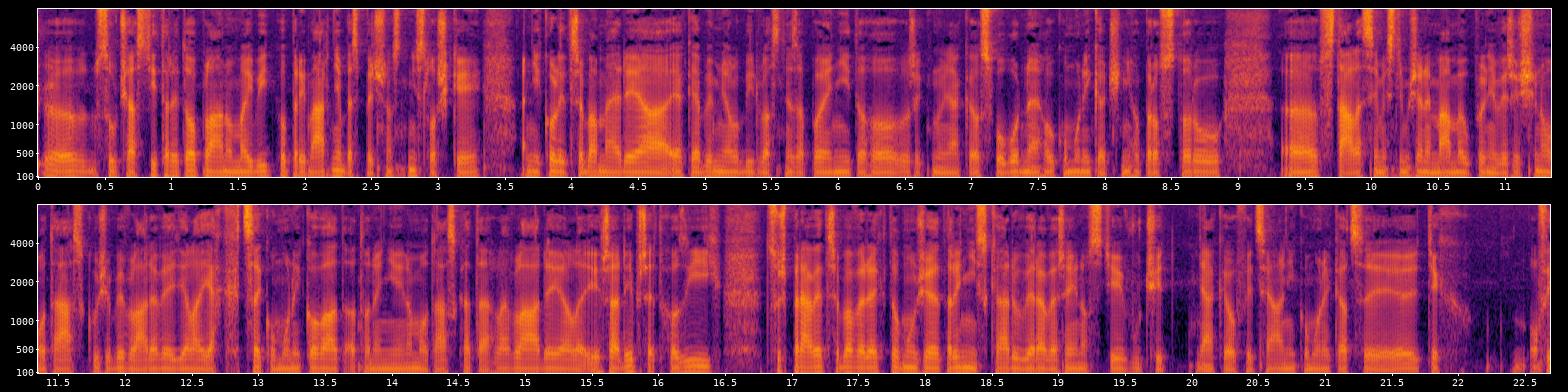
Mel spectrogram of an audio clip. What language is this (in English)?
Czech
